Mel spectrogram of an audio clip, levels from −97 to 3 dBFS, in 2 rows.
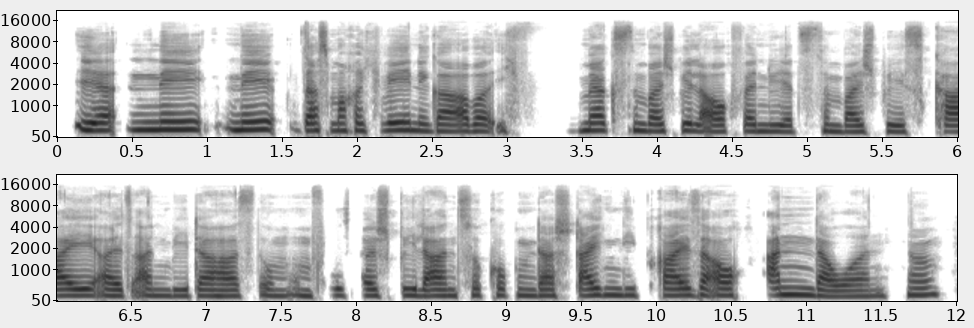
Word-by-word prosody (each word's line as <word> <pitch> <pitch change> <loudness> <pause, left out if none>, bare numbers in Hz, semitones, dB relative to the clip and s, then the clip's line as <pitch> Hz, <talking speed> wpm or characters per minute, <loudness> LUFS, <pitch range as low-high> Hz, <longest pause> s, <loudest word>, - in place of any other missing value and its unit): Ja, 230 -4 +6
ne, 255 +1 +4
ne. 250 -1 +4
Das 225 -1 0
mache 225 +1 -1
ich 220 - -7
weniger, 230 -3 +2
aber 205 0 +1
ich - - -10
f - - -23 0.3
merke 230 +1 +1
es - - -9
zum 230 -2 -1
Beispiel 210 +1 0
auch, 195 0 +2
wenn 205 -1 -1
du - - -2
jetzt 190 0 -5
zum 205 -2 -3
Beispiel 190 +1 -2
Sky 195 +1 +1
als 190 -2 +1
Anbieter 185 0 -1
hast, 180 0 -1
um 190 0 -5
um 190 -3 -4
Fußballspiele 195 0 -3
anzugucken. 195 +1 -2
Da 195 0 +1
steigen 205 +2 0
die 205 0 -5
Preise 200 +2 +1
auch 200 - +4 0.2
andauernd, 185 -5 +1
ne. 215 +1 -2
205 Hz, 175 wpm, -22 LUFS, 190-225 Hz, 0.3 s, Ja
